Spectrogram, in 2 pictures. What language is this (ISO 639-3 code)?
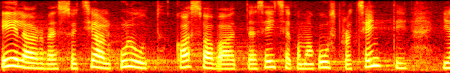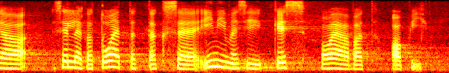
est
